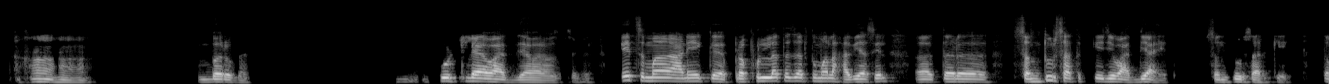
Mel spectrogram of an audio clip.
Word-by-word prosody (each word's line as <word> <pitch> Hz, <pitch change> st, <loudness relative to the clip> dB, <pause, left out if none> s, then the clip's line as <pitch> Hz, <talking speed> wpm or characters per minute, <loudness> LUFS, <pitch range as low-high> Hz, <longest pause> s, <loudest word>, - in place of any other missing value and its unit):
हां, 130 Hz, -3 st, -4 dB
हां, 105 Hz, -2 st, -8 dB
हां. 100 Hz, 0 st, -14 dB, 1.1 s
बरोबर. 115 Hz, -4 st, -1 dB, 1.9 s
कुठल्या 150 Hz, -1 st, +4 dB
वाद्यावर 110 Hz, -4 st, +1 dB
वाजवायचं. 95 Hz, 0 st, -13 dB, 0.3 s
तेच 195 Hz, 0 st, 0 dB
मग 160 Hz, -1 st, +4 dB
आणि 150 Hz, 0 st, +2 dB
एक 150 Hz, -1 st, -2 dB
अ, 130 Hz, -, +3 dB
प्रफुल्लता 155 Hz, +5 st, +3 dB
जर 160 Hz, -1 st, +1 dB
तुम्हाला 150 Hz, -1 st, 0 dB
हवी 115 Hz, +3 st, +1 dB
असेल 145 Hz, +4 st, 0 dB, 0.3 s
अ, 120 Hz, 0 st, -1 dB
तर 125 Hz, -3 st, +3 dB, 0.4 s
संतूरसारखे 140 Hz, -1 st, -1 dB
जे 140 Hz, 0 st, +1 dB
वाद्य 125 Hz, 0 st, +2 dB
आहेत 95 Hz, -2 st, -4 dB, 0.5 s
संतूरसारखे. 110 Hz, -2 st, -4 dB, 0.4 s
तर -, -, -2 dB
130 Hz, 115 wpm, -21 LUFS, 110-150 Hz, 1.9 s, कुठल्या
